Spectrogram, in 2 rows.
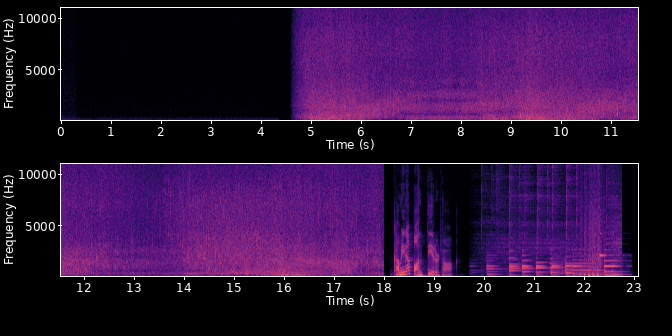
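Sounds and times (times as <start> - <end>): ocean waves washing in: 4.6 - 18.0.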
